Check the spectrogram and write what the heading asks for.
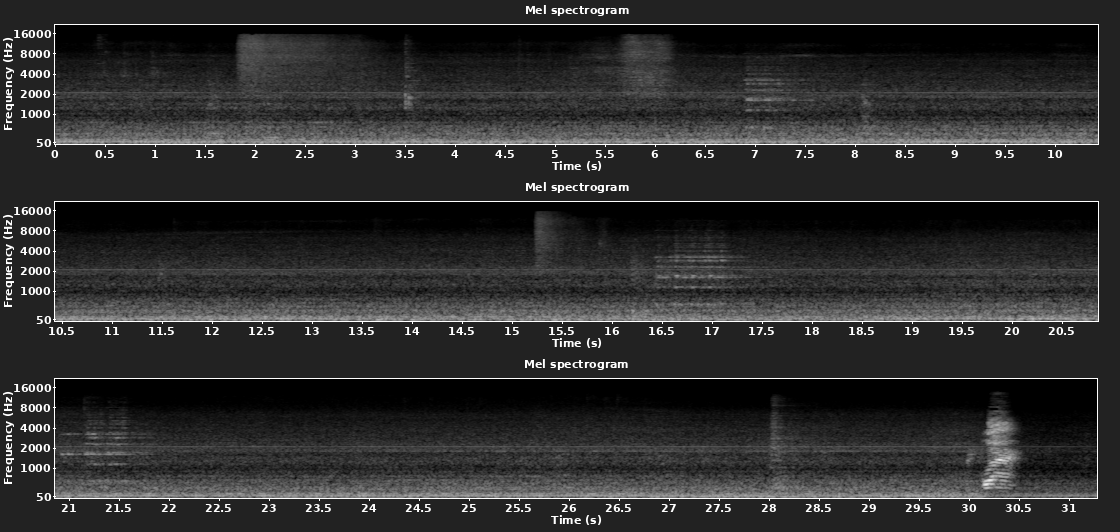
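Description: Steady low drone of a grab crane's machinery, heard from above in the crane, while a grab loaded with bulk grain hangs over the ship's hold. A few short hisses and three brief runs of beeps break in over the drone.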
